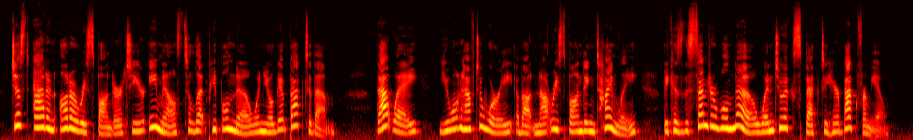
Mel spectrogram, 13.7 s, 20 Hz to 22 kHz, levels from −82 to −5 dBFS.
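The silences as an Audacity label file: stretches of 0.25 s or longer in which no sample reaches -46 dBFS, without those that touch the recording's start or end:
5.000000	5.660000	silence
6.270000	6.600000	silence
9.530000	9.970000	silence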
